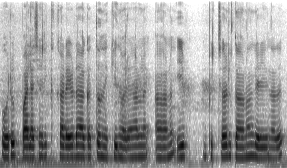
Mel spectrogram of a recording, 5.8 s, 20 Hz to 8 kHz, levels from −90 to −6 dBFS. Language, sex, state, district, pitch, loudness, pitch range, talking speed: Malayalam, male, Kerala, Kollam, 155 Hz, -19 LUFS, 145-155 Hz, 125 wpm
